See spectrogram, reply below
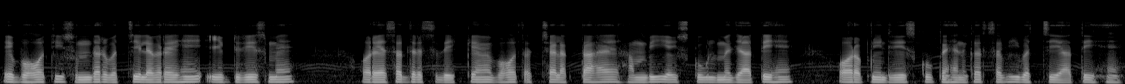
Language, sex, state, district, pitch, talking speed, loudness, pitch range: Hindi, male, Uttar Pradesh, Jalaun, 110 Hz, 185 wpm, -28 LUFS, 110-115 Hz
